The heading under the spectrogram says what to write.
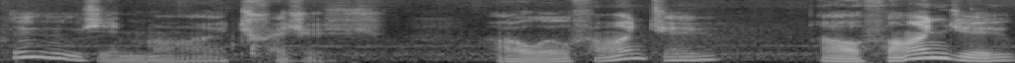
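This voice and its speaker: A man puts on a character voice at a medium pitch, moving at a fairly slow pace with long, frequent pauses. Clear background noise runs behind him. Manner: menacing, gloating.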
